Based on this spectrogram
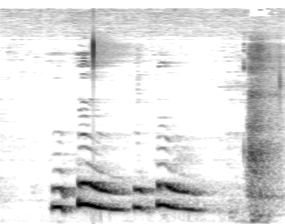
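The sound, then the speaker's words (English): A voice mimics an owl's hooting with four tonal hoots in two pairs, each a steady mid-pitched call dipping slightly at the end, followed by a short breathy rustle. “The sound of an owl strikes fear in Ulfsbane's heart.”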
